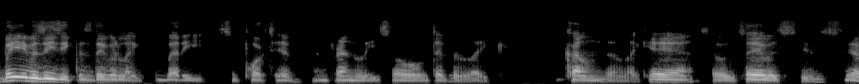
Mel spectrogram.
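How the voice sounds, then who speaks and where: A man's voice: fairly low pitch, vocal fry, darkish tone, no room sound, dull audio. A man from Latvia, a comedian guest chatting hesitantly on a podcast, with many restarts and fillers. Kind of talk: casual podcast chat.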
